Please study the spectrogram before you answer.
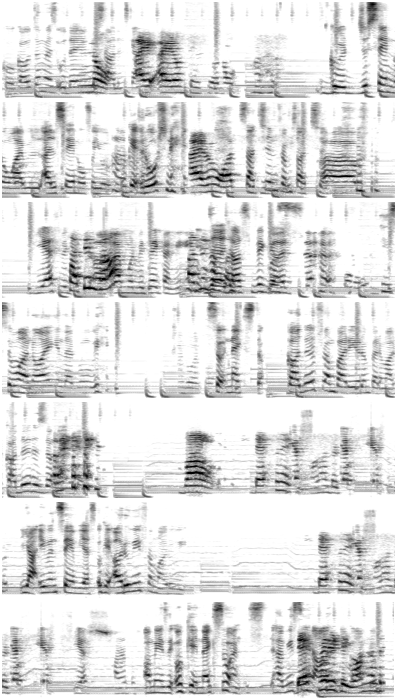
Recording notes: I'm aware that the audio is messed up. I wouldn't intentionally interrupt my friends.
